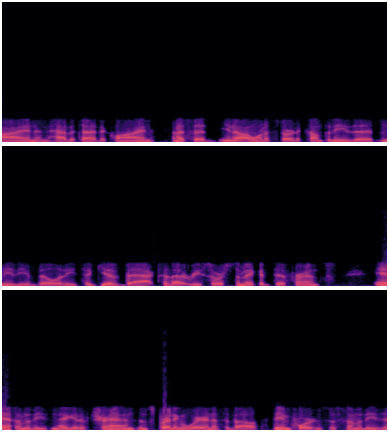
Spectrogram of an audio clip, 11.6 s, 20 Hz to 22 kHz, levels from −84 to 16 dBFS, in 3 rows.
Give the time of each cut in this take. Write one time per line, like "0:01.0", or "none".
0:01.6
0:03.8
0:07.8
0:10.3

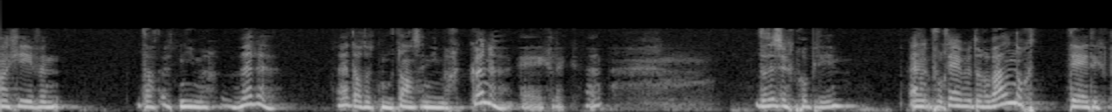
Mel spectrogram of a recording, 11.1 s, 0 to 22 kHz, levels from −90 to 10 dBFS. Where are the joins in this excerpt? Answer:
0:01.6
0:04.0
0:07.9
0:09.4

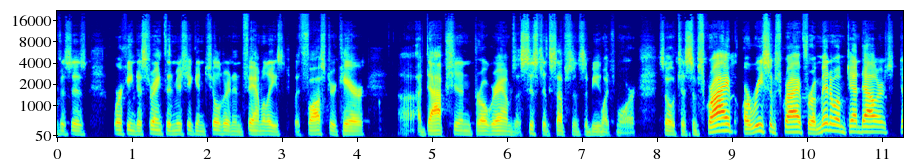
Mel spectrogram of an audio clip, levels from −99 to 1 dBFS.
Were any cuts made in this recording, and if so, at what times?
0:03.1
0:06.5
0:07.2

